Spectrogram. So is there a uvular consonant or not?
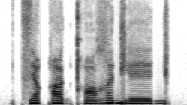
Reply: yes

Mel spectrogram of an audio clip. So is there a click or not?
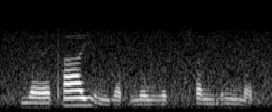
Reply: no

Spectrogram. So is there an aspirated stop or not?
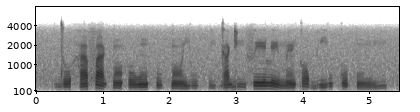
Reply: no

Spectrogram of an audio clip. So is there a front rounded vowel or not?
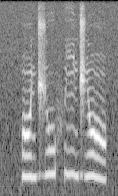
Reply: no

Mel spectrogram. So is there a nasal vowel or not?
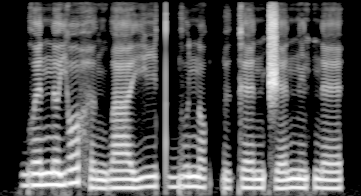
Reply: yes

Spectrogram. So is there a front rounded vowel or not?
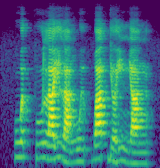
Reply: no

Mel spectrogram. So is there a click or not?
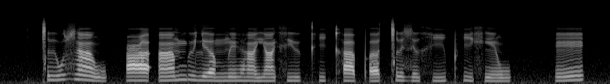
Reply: yes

